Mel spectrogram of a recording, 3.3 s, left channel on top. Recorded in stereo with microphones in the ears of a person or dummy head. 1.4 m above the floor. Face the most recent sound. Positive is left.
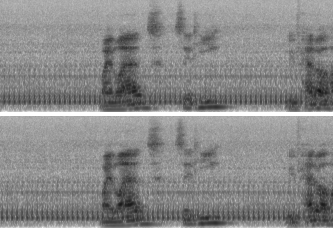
turn(degrees=20)  # may be behind; listen again after turning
